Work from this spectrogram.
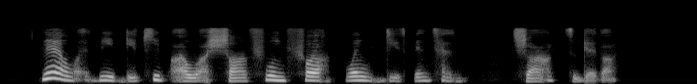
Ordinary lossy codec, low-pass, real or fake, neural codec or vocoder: none; 5.4 kHz; fake; codec, 16 kHz, 0.5 kbps, FreqCodec, larger model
